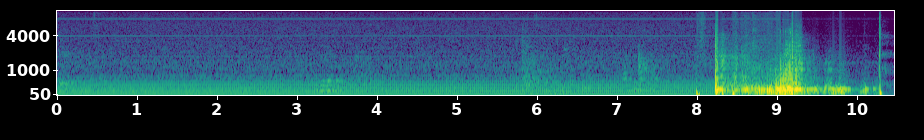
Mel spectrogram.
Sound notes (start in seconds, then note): 8.1 microphone bumping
